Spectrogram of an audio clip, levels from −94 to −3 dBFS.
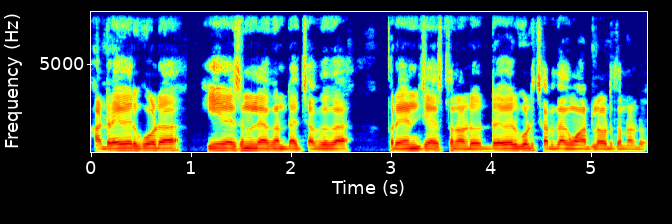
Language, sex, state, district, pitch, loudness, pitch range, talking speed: Telugu, male, Andhra Pradesh, Srikakulam, 110 Hz, -14 LUFS, 105-115 Hz, 140 wpm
